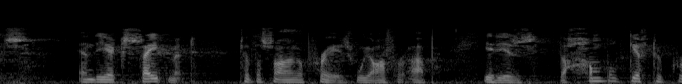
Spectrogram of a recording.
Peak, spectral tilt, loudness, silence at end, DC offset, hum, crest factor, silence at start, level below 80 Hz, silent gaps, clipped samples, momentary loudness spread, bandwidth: -18 dBFS; -3 dB/octave; -40 LUFS; 0 s; under 0.1%; none; 24 dB; 0 s; -60 dBFS; none; under 0.1%; 15 LU; 5.6 kHz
